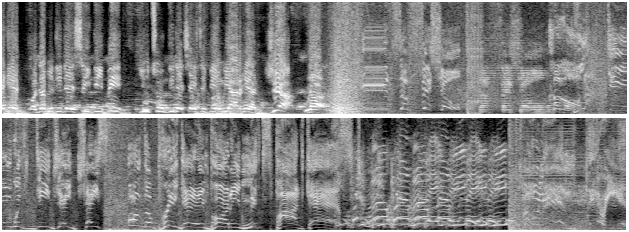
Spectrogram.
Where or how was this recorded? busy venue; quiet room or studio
busy venue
